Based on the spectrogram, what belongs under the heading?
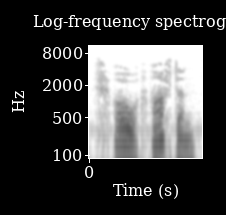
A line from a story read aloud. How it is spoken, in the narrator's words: cried the little girl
